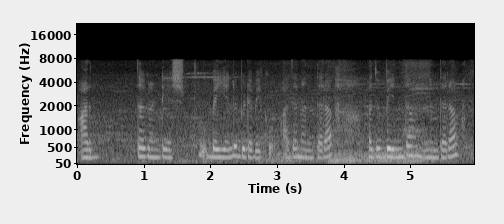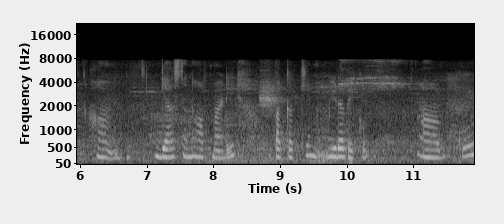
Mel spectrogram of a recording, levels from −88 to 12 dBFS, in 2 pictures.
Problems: background sounds at intervals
